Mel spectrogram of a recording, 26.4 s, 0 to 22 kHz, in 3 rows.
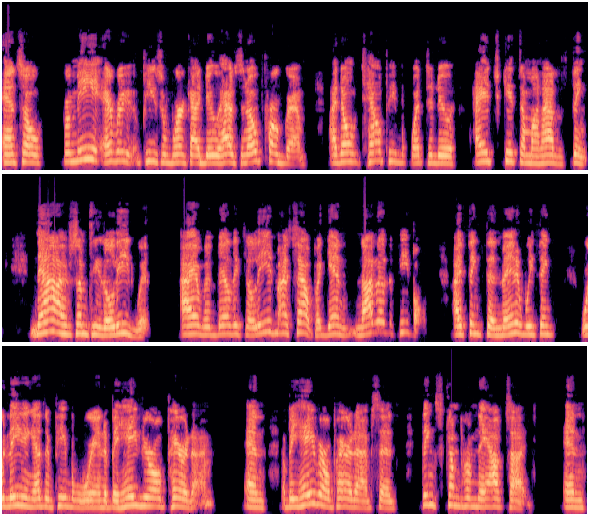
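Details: Woman near 80 diagnosed with ALS (Lou Gehrig's disease); she reports quite a bit of speech trouble but feels still intelligible; dysarthria (ALS).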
